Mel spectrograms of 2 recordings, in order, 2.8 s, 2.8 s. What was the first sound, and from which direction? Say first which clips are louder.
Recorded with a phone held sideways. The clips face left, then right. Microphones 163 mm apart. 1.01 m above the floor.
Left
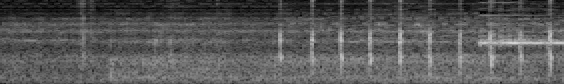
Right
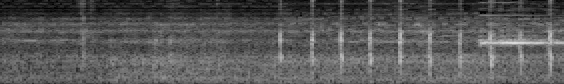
A microwave: left 1 dB; 70° left (ahead or behind).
